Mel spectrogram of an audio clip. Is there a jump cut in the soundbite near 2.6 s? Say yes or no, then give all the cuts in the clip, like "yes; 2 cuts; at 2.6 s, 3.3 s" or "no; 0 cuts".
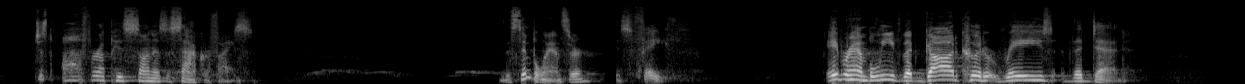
no; 1 cut; at 6.0 s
